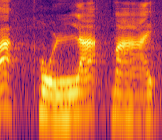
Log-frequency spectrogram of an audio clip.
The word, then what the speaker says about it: ผลไม้: ไม้ ใช่ ไหม คะ เอา ผล กับ ไม้ มา รวม กัน แล้ว อ่าน ว่า ผลไม้ เห็น นะ คะ นี่ คือ เรียน แบบ คำ สมัคร นะ คะ ก็ มี การ อ่าน ออก เสียง เรื่อง คำ ที่ หนึ่ง คำ ที่ สอง ด้วย นะ คะ เรา ไม่ อ่าน ว่า ผล ไม้ แล้ว อ่าน ว่า ผลไม้ คะ อ่ะ แต่ อัน ที่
